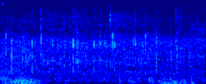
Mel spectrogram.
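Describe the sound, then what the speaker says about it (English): Audience applause for the chairman at a DVC foundation day ceremony, a faint, steady patter of many hands clapping from a distance for about two seconds. "Applause from the audience for our respected chairman, DVC, Shri Gurdeep Singh."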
